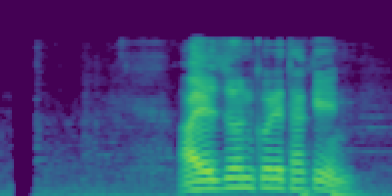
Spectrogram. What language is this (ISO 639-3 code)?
ben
